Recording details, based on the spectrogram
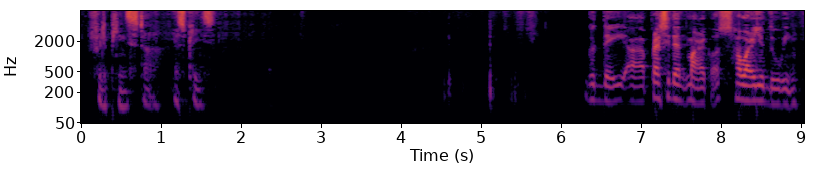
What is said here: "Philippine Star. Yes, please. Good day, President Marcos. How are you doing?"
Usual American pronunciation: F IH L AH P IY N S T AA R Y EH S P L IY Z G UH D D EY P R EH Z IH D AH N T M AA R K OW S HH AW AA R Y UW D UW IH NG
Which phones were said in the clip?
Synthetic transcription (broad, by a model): F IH L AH P IY N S T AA Y EH S P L IY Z G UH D D EY P R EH S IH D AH N T M AA R K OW S HH AW AA R Y UW D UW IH NG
